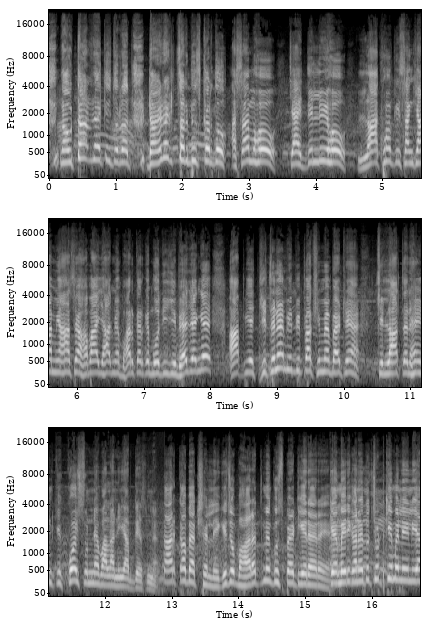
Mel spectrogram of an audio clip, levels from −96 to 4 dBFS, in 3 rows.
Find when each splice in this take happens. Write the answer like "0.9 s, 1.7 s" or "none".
2.7 s, 12.8 s, 15.3 s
